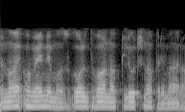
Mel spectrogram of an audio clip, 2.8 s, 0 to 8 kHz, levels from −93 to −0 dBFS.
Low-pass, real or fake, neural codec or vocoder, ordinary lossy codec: 7.2 kHz; fake; vocoder, 44.1 kHz, 128 mel bands every 256 samples, BigVGAN v2; AAC, 16 kbps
